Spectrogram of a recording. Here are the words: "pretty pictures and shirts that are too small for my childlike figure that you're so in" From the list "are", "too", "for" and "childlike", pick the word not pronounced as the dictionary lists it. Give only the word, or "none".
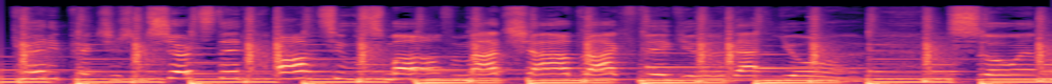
are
